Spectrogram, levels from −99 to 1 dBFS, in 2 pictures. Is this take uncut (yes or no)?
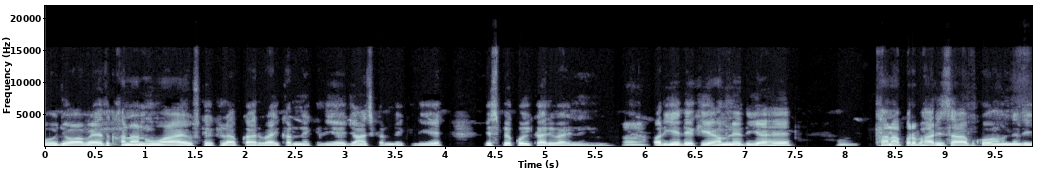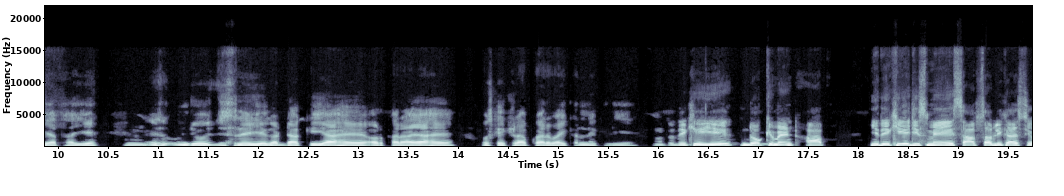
yes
